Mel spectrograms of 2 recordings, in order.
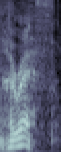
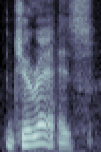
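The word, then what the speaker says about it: Jerez: this um this week he's in herth or some people pronounce it jerz Mr Smith Oh JZ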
